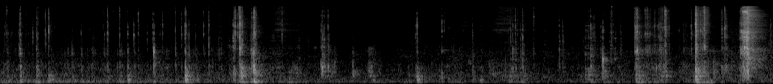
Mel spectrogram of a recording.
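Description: Spiral ratchet (Yankee-style push) screwdriver driving a slotted wood screw into timber: a run of irregular sharp clicks and ratchet rattles, louder and quicker near the end as the screw goes home.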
